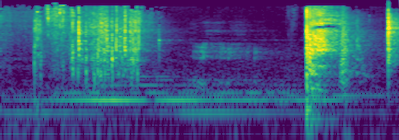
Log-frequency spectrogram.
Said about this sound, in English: You missed. No, I didn't. Look. I sent the arrow straight at his heart.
